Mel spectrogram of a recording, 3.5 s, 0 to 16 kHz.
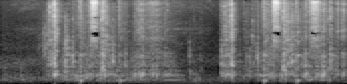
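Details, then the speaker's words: Troy-Bilt Horse rototiller, Kohler Magnum 8, no start after dying: two recoil pulls turn over briefly and die without catching, no fuel coming in; failed vacuum fuel pump, to be replaced. "So, the reason why I say it needs a fuel pump is, now look, I'm going to start this thing. No fuel is coming in at all."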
